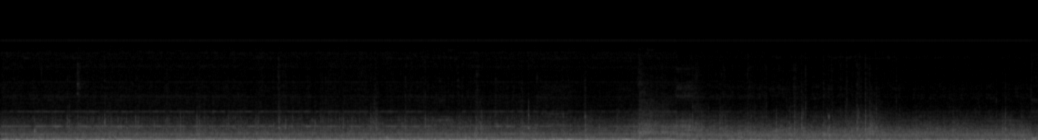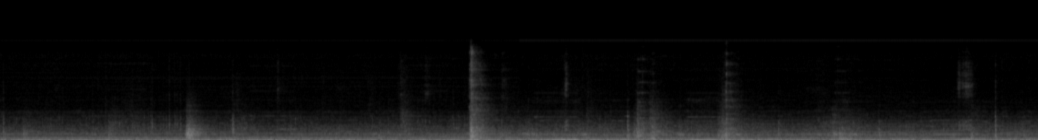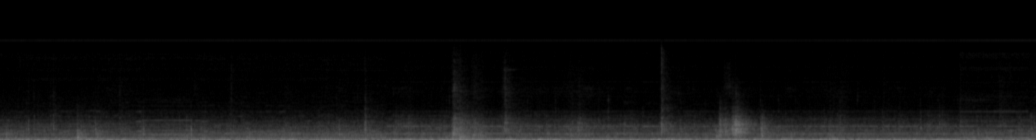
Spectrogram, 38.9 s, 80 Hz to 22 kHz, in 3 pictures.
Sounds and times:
Printer: 0.0 - 38.9.

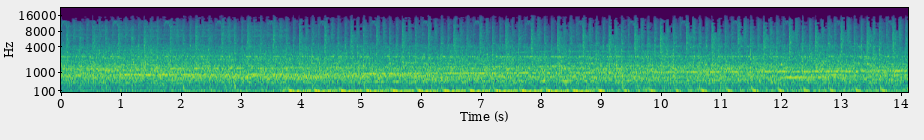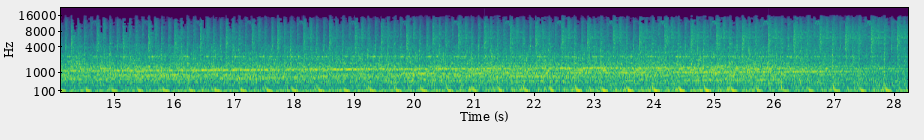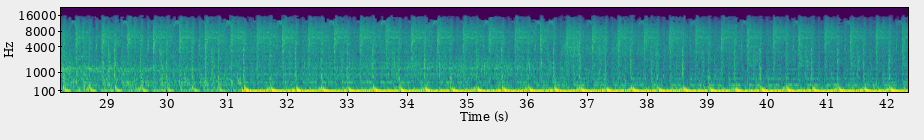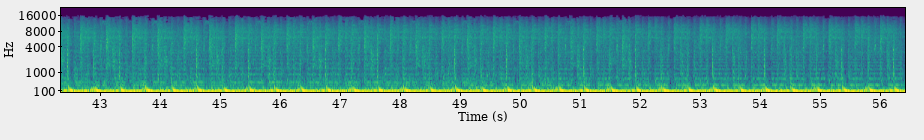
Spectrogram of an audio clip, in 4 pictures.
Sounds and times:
Techno: 0.0 - 56.4.

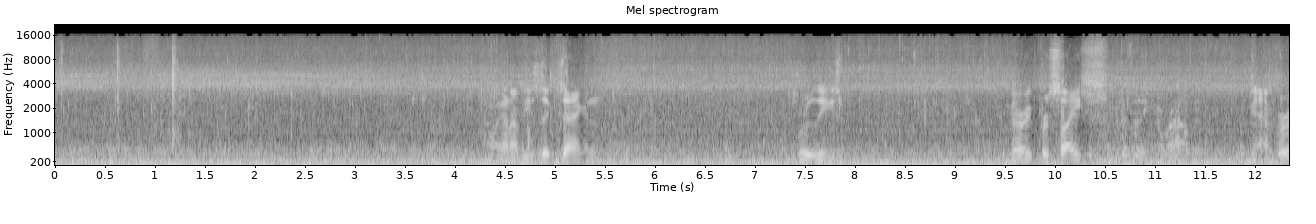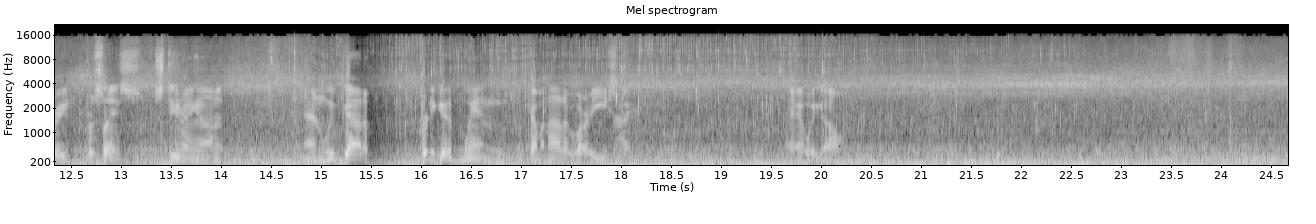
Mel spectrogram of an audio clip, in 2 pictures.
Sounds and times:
Motorboat, speedboat: 0.0 - 24.6
Speech: 4.2 - 5.5, 9.5 - 14.1, 14.8 - 18.2, 19.6 - 20.3.

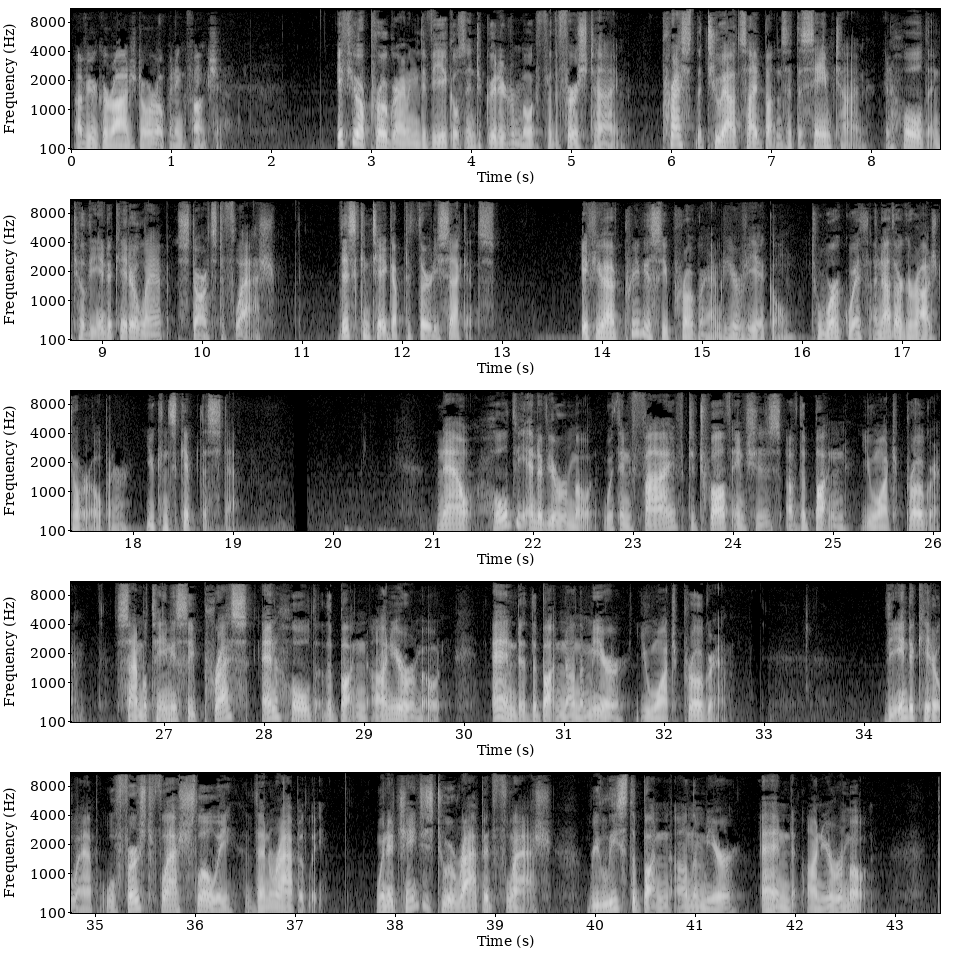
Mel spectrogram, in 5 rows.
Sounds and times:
Speech: 0.0 - 1.6, 2.6 - 10.8, 11.4 - 13.0, 13.8 - 19.1, 21.0 - 32.7, 34.2 - 42.8.

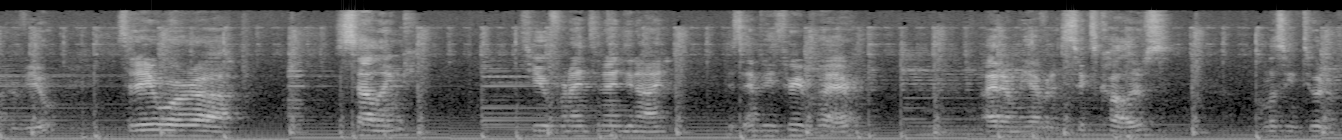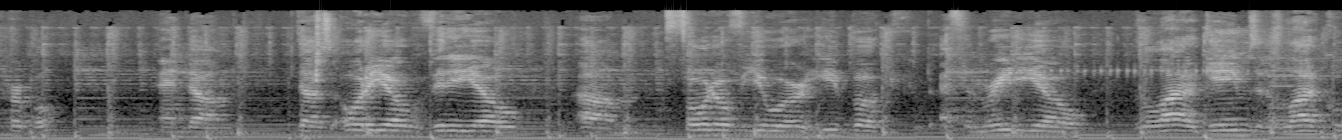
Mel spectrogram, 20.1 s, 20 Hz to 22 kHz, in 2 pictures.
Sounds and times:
Speech: 0.0 - 1.9, 2.6 - 3.2, 3.9 - 6.5, 7.4 - 8.8, 9.4 - 10.5, 11.2 - 20.1
Music: 0.0 - 20.1.

